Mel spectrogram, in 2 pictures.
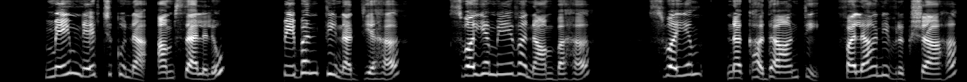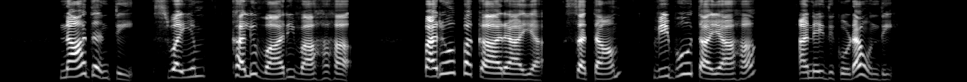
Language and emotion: Telugu, neutral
